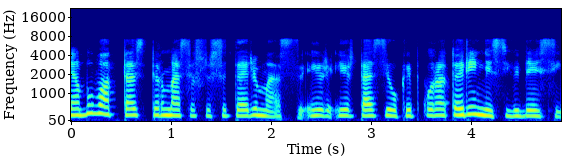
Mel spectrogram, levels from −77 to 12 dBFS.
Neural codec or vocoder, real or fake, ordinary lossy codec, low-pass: codec, 16 kHz, 1 kbps, FreqCodec, larger model; fake; Opus, 64 kbps; 7.2 kHz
